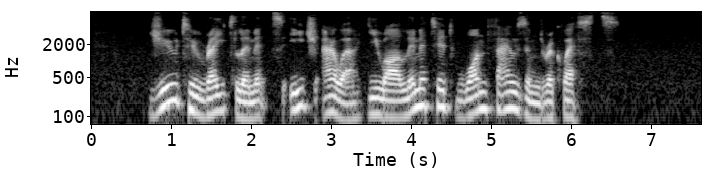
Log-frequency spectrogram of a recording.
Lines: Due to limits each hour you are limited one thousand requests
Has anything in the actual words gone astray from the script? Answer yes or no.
yes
